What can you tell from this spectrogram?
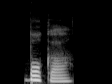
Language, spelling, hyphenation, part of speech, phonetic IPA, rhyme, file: Hungarian, boka, bo‧ka, noun, [ˈbokɒ], -kɒ, Hu-boka.ogg
- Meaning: ankle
